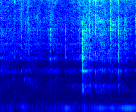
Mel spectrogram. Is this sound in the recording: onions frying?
yes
